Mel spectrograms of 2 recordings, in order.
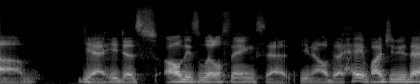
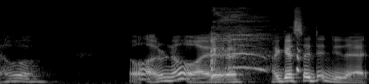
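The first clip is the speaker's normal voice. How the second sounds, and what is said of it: Imitates another person's voice. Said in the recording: “great Gronk impersonation.”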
